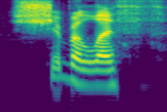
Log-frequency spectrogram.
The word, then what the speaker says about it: shibboleth: Shibboleth.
